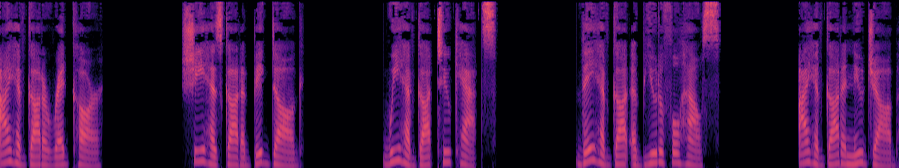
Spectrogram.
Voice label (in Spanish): ejemplos have got has got ingles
